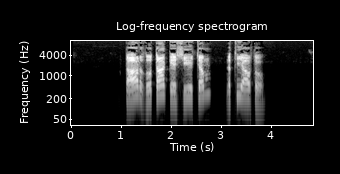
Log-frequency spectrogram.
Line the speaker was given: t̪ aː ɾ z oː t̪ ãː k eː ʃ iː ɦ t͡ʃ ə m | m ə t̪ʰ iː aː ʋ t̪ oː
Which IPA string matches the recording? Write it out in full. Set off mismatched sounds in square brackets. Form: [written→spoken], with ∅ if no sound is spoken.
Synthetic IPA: t̪ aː ɾ z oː t̪ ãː k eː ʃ iː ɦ t͡ʃ ə m | [m→n] ə t̪ʰ iː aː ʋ t̪ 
